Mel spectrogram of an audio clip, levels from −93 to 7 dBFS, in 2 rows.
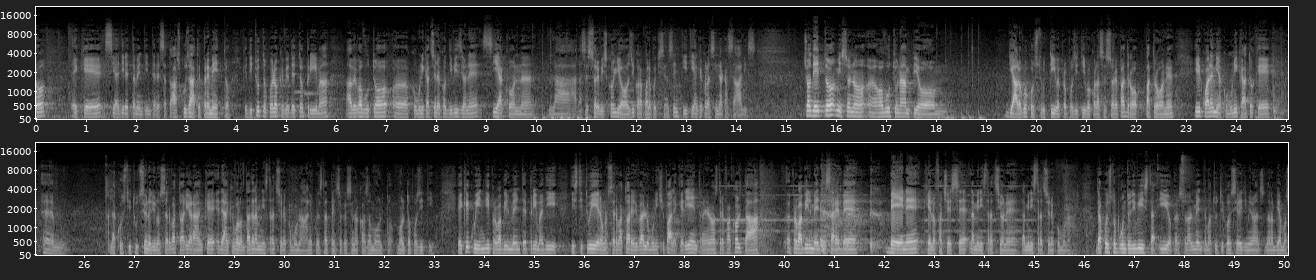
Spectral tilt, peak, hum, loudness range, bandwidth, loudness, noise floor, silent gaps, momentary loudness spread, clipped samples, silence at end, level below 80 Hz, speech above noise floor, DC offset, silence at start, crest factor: -5 dB/octave; -4 dBFS; none; 7 LU; 14 kHz; -27 LUFS; -54 dBFS; none; 13 LU; under 0.1%; 0 s; -56 dBFS; 26 dB; under 0.1%; 0 s; 22 dB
